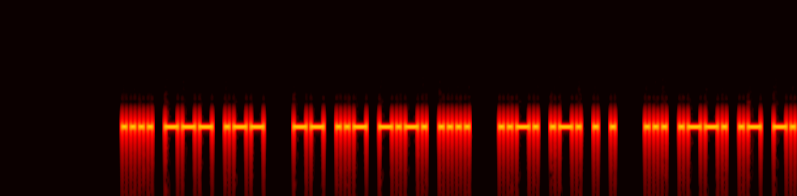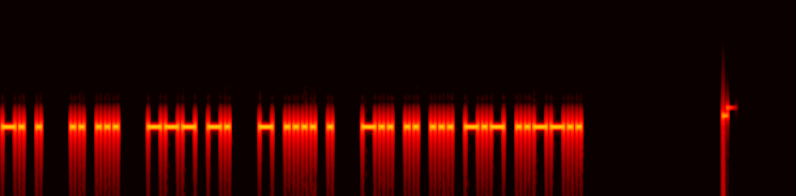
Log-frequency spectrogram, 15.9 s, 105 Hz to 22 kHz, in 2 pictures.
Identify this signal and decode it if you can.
Morse code, heard as a keyed tone, about 28 wpm, 700 Hz. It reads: HOW MUCH FREE SPACE IS ON THE DISK?
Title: Sentences from Top 1000 Words - Review Part 6 - 28wpm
